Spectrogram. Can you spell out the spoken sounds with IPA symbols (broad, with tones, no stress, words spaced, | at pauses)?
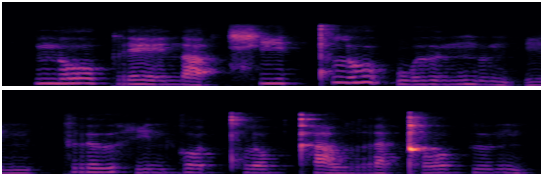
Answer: noː˥˩preː˧na˨˩ʔ t͡ɕʰiː˥˩t̚ pʰlu˥˩ʔ wɯː˦˥nŋɯ˨˩ŋʔi˧n | krɯː˥˩hi˧nkoː˥˩t̚pʰlo˦˥k̚ tʰa˨˩wra˨˩t̚kʰoː˧ kɯ˥˩ŋ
